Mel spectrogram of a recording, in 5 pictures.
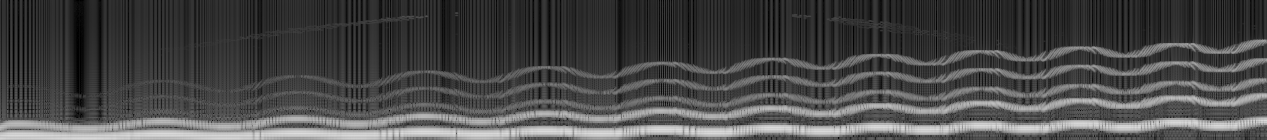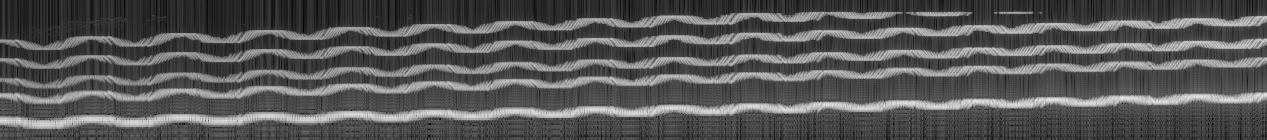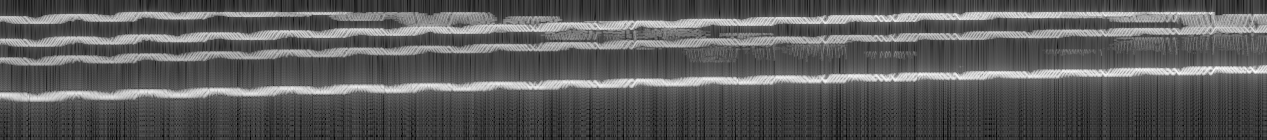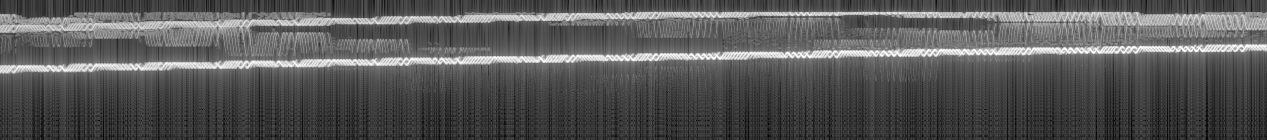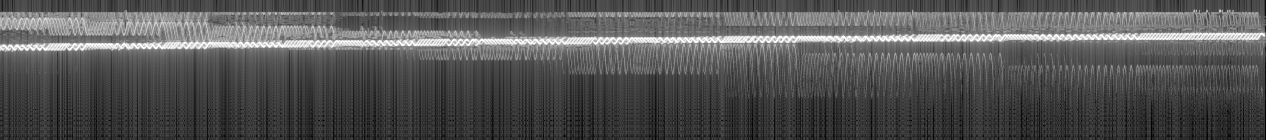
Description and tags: Sine wave interpretation of a reactor melting down as the panic rises.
